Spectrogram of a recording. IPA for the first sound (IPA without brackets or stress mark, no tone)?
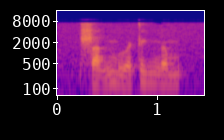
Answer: ʂ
